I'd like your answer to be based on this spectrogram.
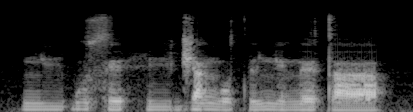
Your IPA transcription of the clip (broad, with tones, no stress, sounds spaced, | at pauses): ɲ iː˨ ɓ u˧ s e˨ h iː˨ d͡ʒ a˦ ŋ oː˨ t ɾ ɨ˦ ɲ e˧ n ɛ˧ t aː˨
